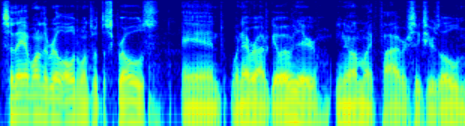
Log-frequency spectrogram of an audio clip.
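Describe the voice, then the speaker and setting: At a fairly quick pace, a man speaks in a very deep, low pitch with ordinary pitch variation. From US Midwest, southwest Ohio. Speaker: country singer-songwriter. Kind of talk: casual chat.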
